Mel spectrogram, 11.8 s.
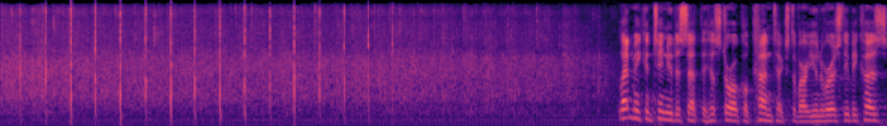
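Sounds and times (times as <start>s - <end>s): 
audience round of applause: 0.0s - 8.2s
speech: 8.3s - 11.8s.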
